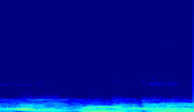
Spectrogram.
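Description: Soft music of a low brass instrument holding slow, sustained notes, a few overlapping notes that change about every half second.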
